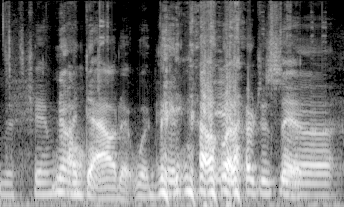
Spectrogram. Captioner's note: laughs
